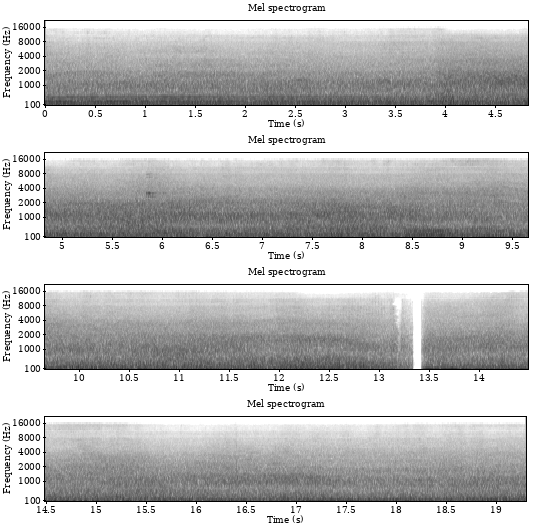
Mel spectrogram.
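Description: Road traffic noise, a steady rush of passing vehicles. A vehicle engine drones at a steady pitch over the first few seconds. The sound cuts out for an instant about thirteen seconds in.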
